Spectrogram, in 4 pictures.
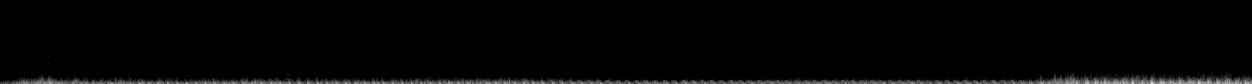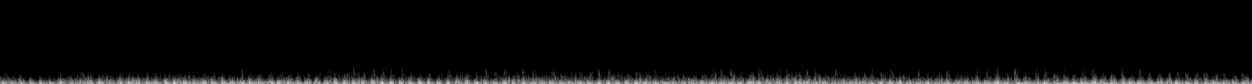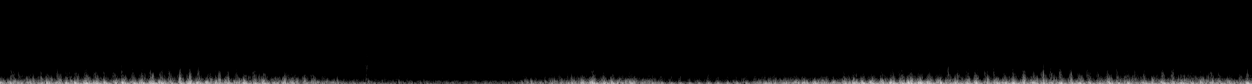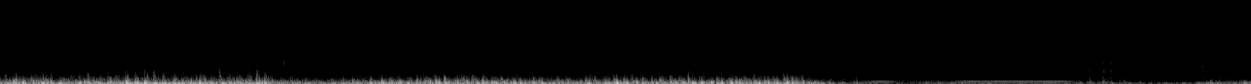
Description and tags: helicopter fx2
some fans I got with the h4n
sounds, fx, fan, helicopter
